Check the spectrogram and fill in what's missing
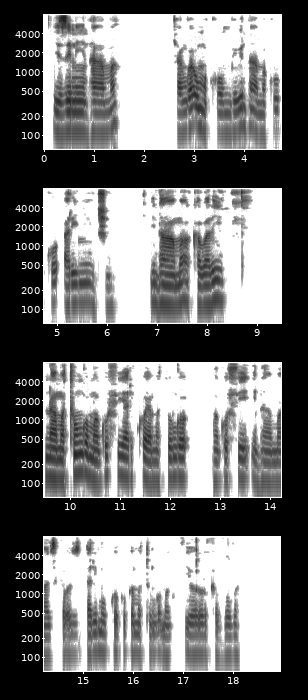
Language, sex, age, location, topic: Kinyarwanda, male, 36-49, Musanze, agriculture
